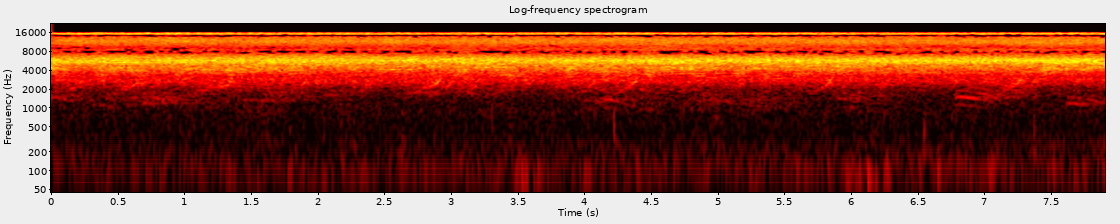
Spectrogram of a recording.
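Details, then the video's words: Summer insect chorus in the temple grounds of Ikegami Honmonji, Tokyo, Japan: a continuous shrill, hissing drone, with faint short chirps, apparently from birds, scattered through and soft low background noise. "Summer insect sounds."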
